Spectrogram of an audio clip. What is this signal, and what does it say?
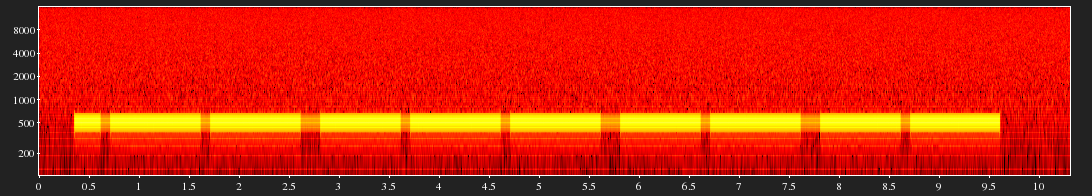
Radio time signal (DCF77), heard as a tone whose level steps once a second, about 520 Hz. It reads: 0 0 1 0 0 1 0 1 0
